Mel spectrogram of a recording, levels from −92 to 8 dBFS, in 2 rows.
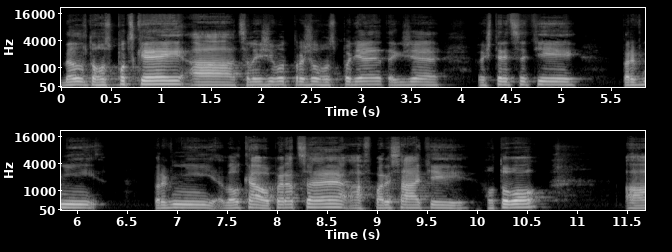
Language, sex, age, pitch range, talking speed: Czech, male, 30-49, 145-165 Hz, 110 wpm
